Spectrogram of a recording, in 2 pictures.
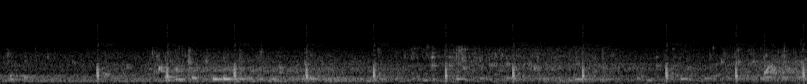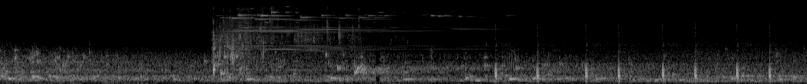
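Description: Footsteps tap steadily on a stone floor.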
